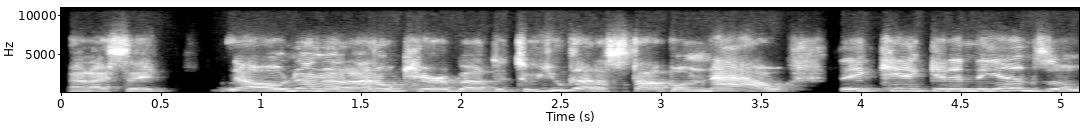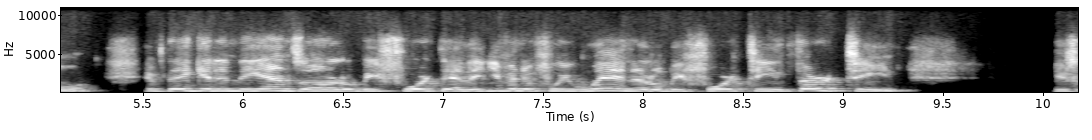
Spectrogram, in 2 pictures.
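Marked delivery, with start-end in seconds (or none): 0.8-9.3 high, urgent sideline coaching; insistent retold order. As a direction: re-enact overruling an assistant, pitched up.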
